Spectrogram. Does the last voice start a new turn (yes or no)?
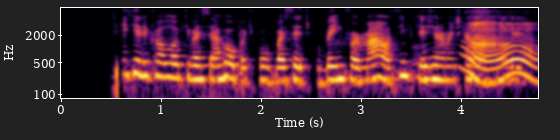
yes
